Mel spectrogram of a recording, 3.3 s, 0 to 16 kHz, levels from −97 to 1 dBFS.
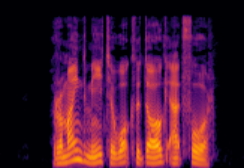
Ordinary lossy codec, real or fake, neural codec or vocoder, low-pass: none; real; none; 10.8 kHz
